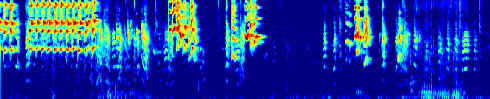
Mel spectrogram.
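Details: Zebra finch colony kept together with Bengalese finches: dense bursts of bright, nasal, harmonic calls, rapid and overlapping, with quieter chirping and soft low rustling between bursts.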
